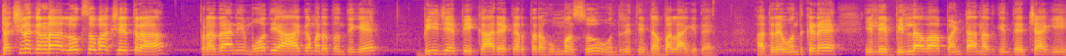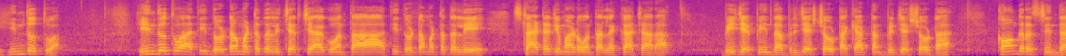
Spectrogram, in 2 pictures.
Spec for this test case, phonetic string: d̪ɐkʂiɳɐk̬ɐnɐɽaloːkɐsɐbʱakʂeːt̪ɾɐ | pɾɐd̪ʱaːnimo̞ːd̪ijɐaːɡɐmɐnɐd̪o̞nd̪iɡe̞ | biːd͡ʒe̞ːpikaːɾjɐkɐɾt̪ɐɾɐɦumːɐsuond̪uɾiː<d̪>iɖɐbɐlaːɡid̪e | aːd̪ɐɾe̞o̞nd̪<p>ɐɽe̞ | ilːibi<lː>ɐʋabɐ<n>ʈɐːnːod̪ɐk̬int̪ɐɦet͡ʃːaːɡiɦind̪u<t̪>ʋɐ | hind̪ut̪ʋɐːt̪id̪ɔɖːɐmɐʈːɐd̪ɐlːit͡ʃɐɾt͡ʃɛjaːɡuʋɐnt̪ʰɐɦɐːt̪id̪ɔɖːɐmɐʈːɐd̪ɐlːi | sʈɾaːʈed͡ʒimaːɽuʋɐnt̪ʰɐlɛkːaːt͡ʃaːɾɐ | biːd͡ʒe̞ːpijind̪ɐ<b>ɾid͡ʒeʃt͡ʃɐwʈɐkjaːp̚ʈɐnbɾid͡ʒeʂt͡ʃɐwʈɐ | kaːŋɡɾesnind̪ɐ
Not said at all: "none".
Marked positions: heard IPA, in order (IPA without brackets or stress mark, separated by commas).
t̪, k, lː, ɳ, t̪, b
